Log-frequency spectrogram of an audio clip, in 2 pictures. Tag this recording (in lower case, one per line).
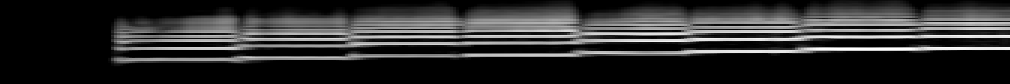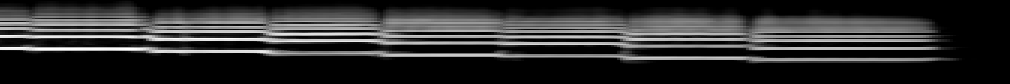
brass instrument
trumpet
music
musical instrument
